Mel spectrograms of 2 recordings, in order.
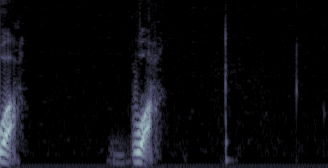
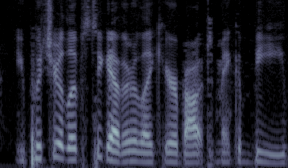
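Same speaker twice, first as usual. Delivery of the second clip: ordinary talk, nothing marked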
